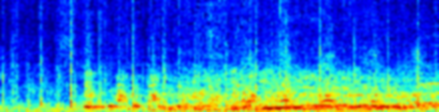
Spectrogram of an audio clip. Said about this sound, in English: Everybody, stomp your feet like it's a drum roll, please. There we go.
